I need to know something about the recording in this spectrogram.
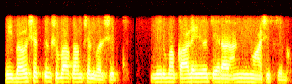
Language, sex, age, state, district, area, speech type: Telugu, male, 18-30, Telangana, Wanaparthy, urban, conversation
